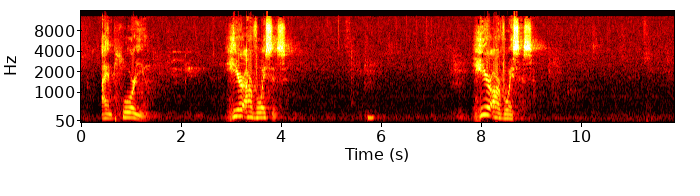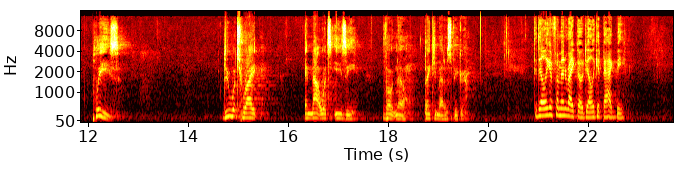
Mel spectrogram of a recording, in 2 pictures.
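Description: A man speaks calmly into a microphone, in short phrases with pauses.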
